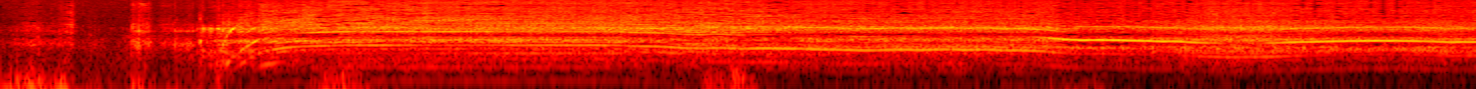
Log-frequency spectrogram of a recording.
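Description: A chainsaw engine starts up and runs loudly, revving up and down.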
